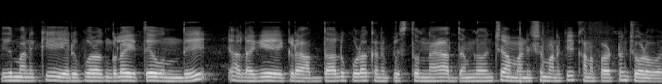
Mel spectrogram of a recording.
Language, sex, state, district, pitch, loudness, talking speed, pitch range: Telugu, female, Andhra Pradesh, Guntur, 165 Hz, -16 LUFS, 170 wpm, 160-175 Hz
